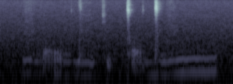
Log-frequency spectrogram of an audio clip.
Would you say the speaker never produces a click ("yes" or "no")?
no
